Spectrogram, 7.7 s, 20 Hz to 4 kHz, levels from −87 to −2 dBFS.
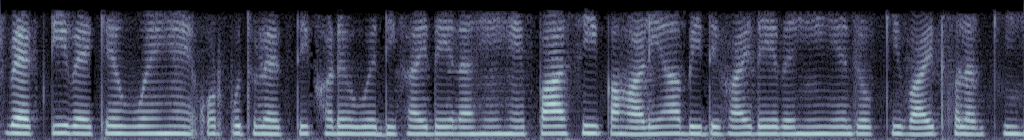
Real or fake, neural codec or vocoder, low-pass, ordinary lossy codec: fake; codec, 24 kHz, 0.9 kbps, WavTokenizer, large speech release; 3.6 kHz; AAC, 24 kbps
